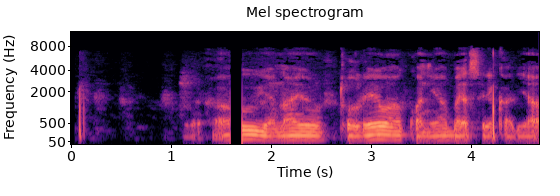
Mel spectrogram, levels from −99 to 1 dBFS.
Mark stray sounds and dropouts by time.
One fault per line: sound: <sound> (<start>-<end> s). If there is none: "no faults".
sound: dropout (1.6-1.7 s)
